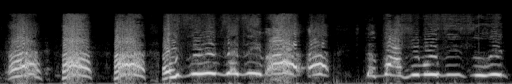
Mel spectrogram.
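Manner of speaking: high, loud gasps of relief; hammed-up rising jubilation; acted elation. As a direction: cry out excitedly as the scale moves. Delighted as sufferings tip the scale.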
